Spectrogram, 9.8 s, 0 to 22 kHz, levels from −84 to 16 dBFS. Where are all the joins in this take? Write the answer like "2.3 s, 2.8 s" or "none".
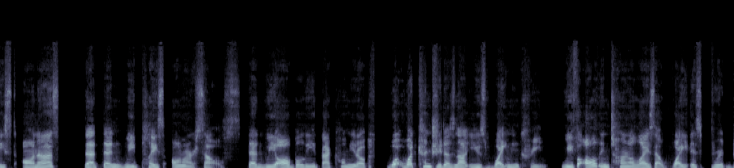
3.3 s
